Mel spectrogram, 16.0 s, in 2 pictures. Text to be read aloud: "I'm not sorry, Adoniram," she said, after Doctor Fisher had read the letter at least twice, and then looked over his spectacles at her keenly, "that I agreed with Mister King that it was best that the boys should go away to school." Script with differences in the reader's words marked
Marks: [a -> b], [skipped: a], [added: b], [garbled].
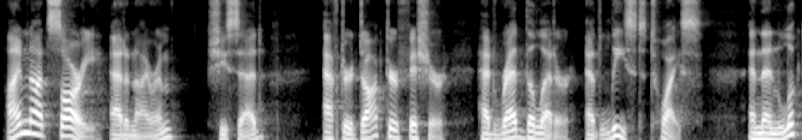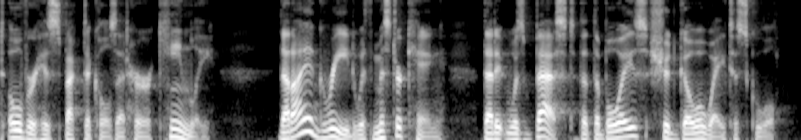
"I'm not sorry, Adoniram," she said, after Doctor Fisher had read the letter at least twice, and then looked over his spectacles at her keenly, "that I agreed with Mister King that it was best that the boys should go away to school."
